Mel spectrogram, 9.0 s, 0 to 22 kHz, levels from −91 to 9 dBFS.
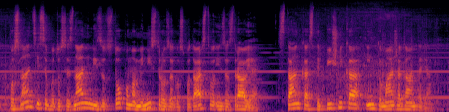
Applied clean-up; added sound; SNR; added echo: none; Engine + Wind instrument, woodwind instrument; 18 dB; none.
